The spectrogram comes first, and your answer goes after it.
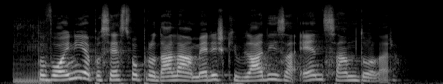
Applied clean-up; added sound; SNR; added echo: none; Fart; 16 dB; none.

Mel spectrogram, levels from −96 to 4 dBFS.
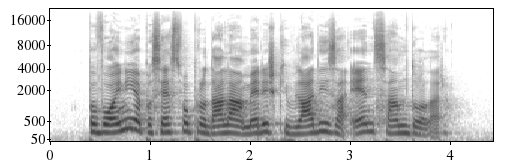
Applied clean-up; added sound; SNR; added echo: none; none; none; none.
